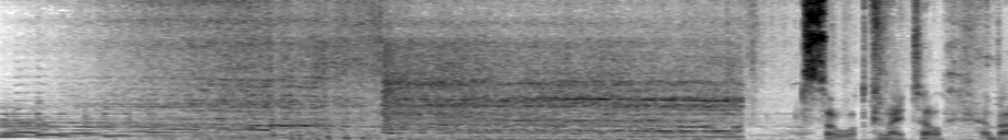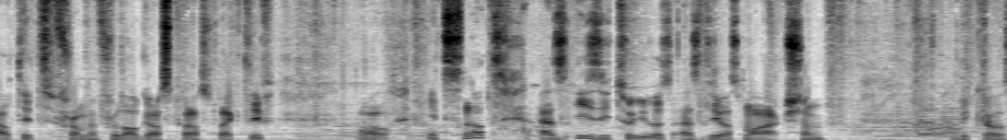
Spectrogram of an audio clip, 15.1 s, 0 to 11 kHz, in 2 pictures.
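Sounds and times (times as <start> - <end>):
steady tones: 0.1 - 5.7
train passing: 0.2 - 5.7
speech: 6.2 - 14.1, 14.7 - 15.0.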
